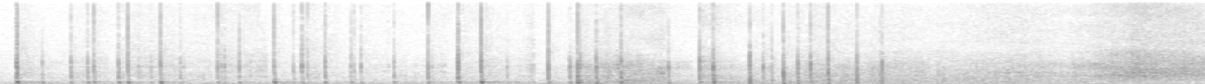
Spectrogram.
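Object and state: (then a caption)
Thick paper book. Long nails tap rapidly on the top cover of a large, thick, white-edged book lying flat, a solid paper stack. The result is a quick run of dry, short clicks and ticks with little ring, easing into a softer, brushier high rustle at the end.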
